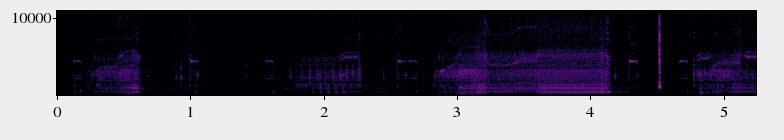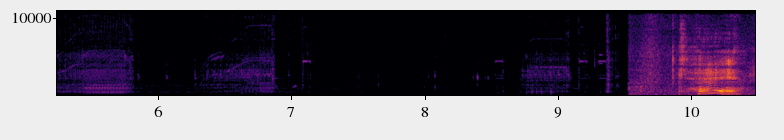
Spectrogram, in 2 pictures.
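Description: Electric sewing machine stitching a seam, heard faintly in two short runs about three and five seconds in, with a single light click between them.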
